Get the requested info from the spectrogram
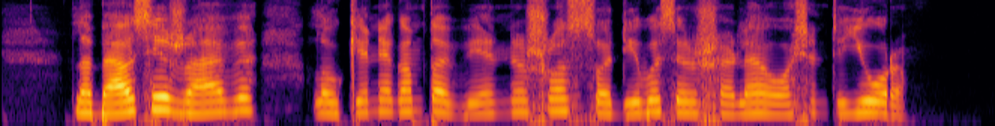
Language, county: Lithuanian, Tauragė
